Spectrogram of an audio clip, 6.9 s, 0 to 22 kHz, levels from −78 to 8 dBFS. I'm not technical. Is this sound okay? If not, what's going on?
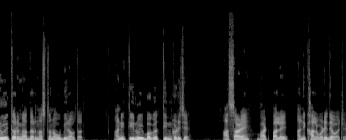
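Yes, nothing in this recording stood out as a problem when listening to it.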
